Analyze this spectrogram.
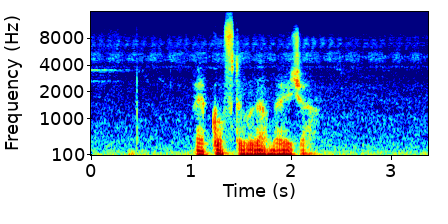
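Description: A man speaks briefly and with emotion, close by.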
